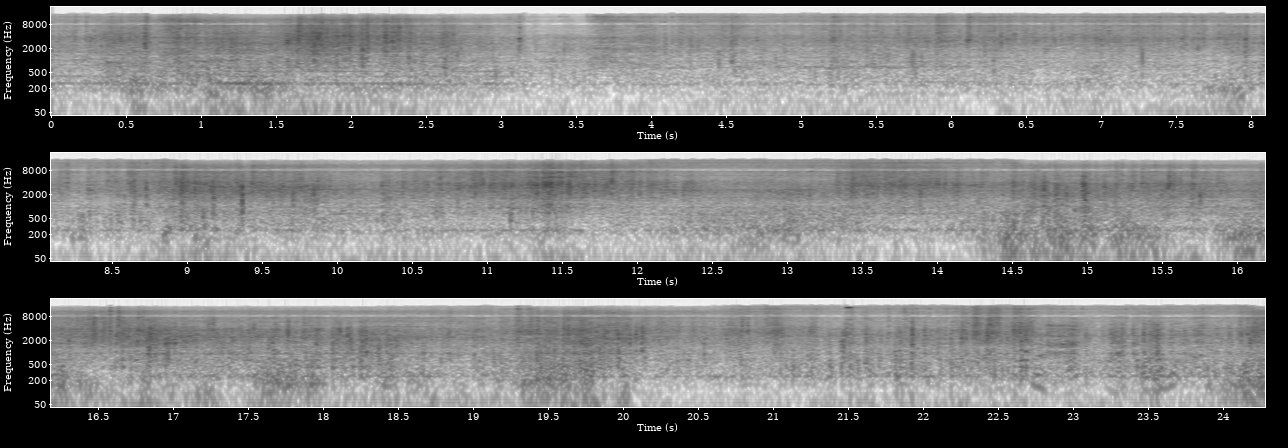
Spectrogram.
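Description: Orbea Wild FS electric mountain bike riding fast over leaf-covered dirt singletrack. Wind rushes on the camera microphone, the tyres roll through dry leaves, and the bike rattles over the bumps, with heavier thumps in the second half.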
